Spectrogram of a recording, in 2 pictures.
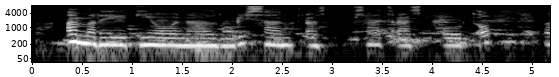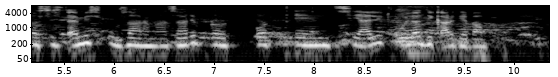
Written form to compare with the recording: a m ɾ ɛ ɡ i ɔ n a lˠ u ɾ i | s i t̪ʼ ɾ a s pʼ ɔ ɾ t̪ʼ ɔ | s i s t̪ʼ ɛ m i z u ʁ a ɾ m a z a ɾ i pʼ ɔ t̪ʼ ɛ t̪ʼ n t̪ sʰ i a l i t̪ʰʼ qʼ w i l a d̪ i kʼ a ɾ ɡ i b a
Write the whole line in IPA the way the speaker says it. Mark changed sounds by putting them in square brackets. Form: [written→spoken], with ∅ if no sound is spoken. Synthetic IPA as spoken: a m ɾ ɛ ɡ i ɔ n a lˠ u ɾ i | s [i→a] t̪ʼ ɾ a s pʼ ɔ ɾ t̪ʼ ɔ | s i s t̪ʼ ɛ m i [z→s] u [ʁ→z] a ɾ m a z a ɾ i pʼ ɔ t̪ʼ ɛ [t̪ʼ→∅] n t̪ sʰ i a l i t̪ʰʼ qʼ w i l a d̪ i kʼ a ɾ ɡ [i→ɛ] b a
